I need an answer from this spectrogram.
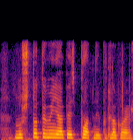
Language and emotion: Russian, angry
